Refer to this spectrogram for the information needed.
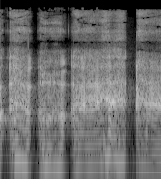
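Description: A person gives a quick run of four voiced, throaty coughs, each short burst separated by a brief pause, with no other sounds around them, coughing on a doctor's request during a testicular examination.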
